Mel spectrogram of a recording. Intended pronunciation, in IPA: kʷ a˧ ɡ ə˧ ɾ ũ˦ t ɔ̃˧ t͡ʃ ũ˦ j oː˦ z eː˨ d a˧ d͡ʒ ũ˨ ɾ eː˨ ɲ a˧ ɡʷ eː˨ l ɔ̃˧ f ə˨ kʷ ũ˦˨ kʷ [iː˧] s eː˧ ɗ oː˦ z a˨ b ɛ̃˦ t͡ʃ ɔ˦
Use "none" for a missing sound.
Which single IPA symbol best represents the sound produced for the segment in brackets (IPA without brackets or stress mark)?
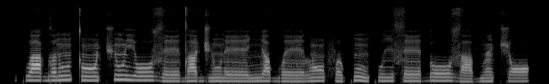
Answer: iː˧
